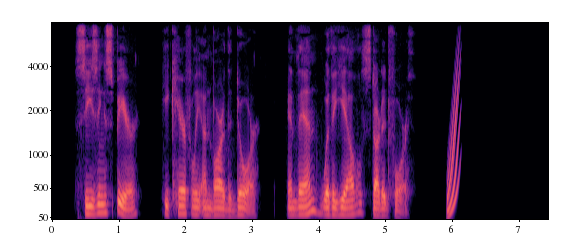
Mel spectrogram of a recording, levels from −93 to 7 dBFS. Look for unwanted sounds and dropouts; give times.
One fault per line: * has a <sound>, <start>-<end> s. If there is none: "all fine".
* has a chirp, 5.9-6.1 s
